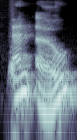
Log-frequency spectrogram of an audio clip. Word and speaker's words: know: আবার NO যার অর্থ হচ্ছে না, আবার KNOW যার অর্থ হচ্ছে জানা বা চেনা।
